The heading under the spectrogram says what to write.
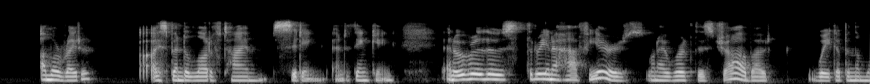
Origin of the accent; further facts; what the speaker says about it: Eritrea; I come from Eritrea, a country in the Horn of Africa, north of Ethiopia.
